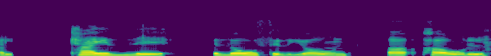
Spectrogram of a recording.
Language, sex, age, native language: Icelandic, female, 9, Icelandic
